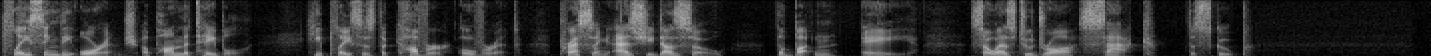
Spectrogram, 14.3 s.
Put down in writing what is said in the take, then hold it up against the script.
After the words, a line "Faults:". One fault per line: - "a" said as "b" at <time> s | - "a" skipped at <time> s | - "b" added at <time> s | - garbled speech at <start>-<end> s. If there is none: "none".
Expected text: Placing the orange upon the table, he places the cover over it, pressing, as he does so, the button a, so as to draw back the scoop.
Placing the orange upon the table, he places the cover over it, pressing, as she does so, the button a, so as to draw sack the scoop.
Faults:
- "he" said as "she" at 6.4 s
- "back" said as "sack" at 10.8 s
